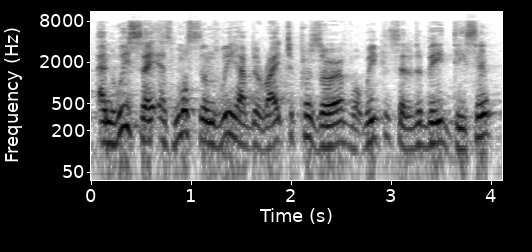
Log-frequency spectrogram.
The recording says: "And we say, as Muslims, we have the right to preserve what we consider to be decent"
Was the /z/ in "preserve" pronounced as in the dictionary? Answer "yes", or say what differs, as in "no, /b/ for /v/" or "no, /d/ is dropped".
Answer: yes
